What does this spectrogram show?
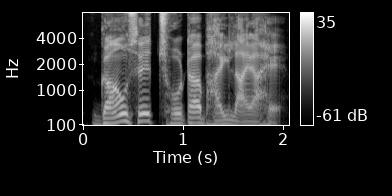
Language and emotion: Urdu, neutral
